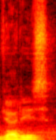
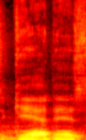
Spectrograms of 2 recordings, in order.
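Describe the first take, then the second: First: The name is said in a shortened form. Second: The name gets its full German pronunciation. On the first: This is the name as Australians say it. The speaker calls it wrong. "been rounded down to a sort of shorter form" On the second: This is the name's original form. The speaker calls it right. "Gerdes is the proper pronunciation of the name"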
